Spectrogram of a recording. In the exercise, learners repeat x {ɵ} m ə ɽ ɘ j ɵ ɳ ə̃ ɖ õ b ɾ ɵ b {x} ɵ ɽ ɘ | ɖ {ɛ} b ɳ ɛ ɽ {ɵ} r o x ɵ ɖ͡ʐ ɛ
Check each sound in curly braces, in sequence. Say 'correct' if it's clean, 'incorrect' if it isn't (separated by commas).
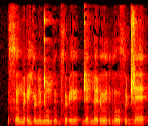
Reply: incorrect, correct, correct, correct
